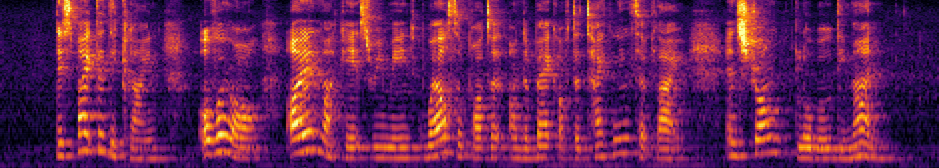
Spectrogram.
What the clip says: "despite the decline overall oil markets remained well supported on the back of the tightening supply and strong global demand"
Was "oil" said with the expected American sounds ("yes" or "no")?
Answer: no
